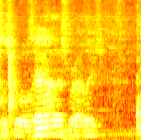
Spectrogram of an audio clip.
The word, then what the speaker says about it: Routledge: So- Yeah, Les Rutledge. Yeah. Is that how you pronounce his name? So, Les Routledge. Routledge, okay. Routledge, Les Routledge, yeah.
